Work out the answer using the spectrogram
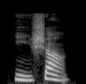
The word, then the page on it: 以上: yǐ shàng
